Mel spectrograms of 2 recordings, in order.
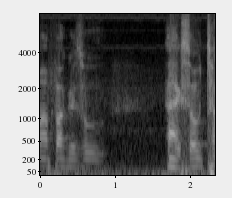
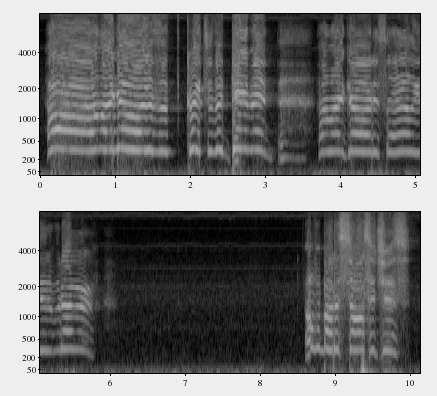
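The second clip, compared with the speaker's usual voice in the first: shrieking falsetto panic, much higher and louder; mock panic; 6 dB louder than usual. Shoppers spotting an alien in Walmart, mock falsetto panic. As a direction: squeal like a terrified shopper spotting a monster. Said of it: "people gonna be running out the store freaking out".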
